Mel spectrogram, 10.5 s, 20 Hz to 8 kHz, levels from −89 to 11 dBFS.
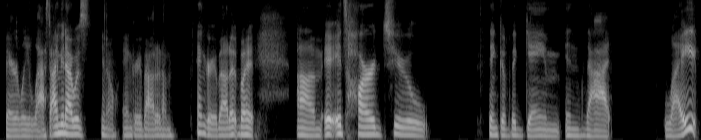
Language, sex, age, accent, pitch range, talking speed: English, female, 20-39, American, 130-165 Hz, 155 wpm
